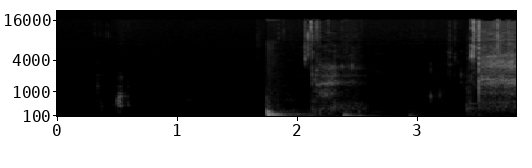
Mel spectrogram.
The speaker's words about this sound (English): I'm going to take a sip of water here.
